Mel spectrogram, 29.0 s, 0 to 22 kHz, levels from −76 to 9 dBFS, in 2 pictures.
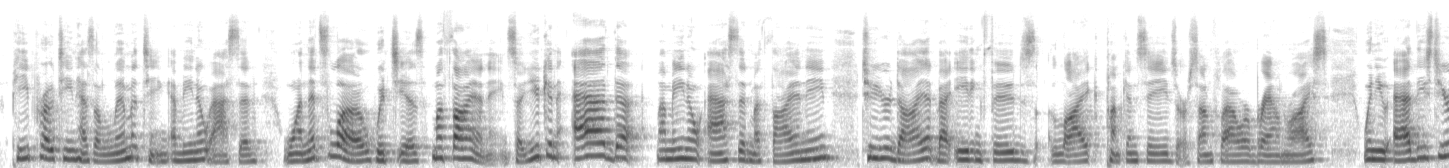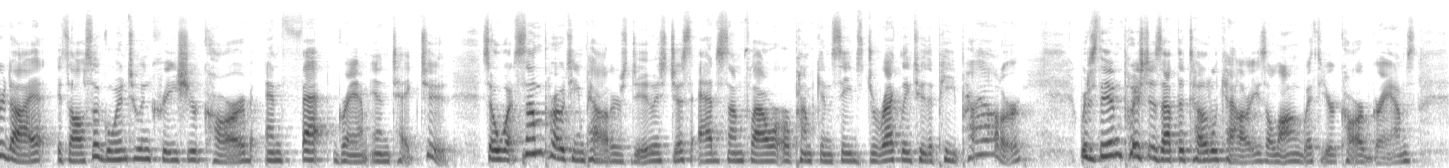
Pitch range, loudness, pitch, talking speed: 175-230 Hz, -23 LUFS, 195 Hz, 170 wpm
